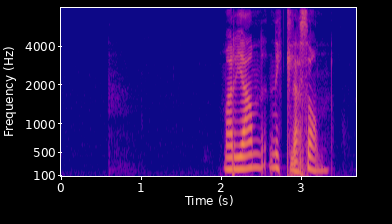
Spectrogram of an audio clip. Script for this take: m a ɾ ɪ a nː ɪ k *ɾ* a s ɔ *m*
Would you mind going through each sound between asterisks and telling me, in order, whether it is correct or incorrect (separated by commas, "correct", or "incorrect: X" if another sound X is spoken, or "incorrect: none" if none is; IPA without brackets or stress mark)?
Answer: incorrect: l, incorrect: n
